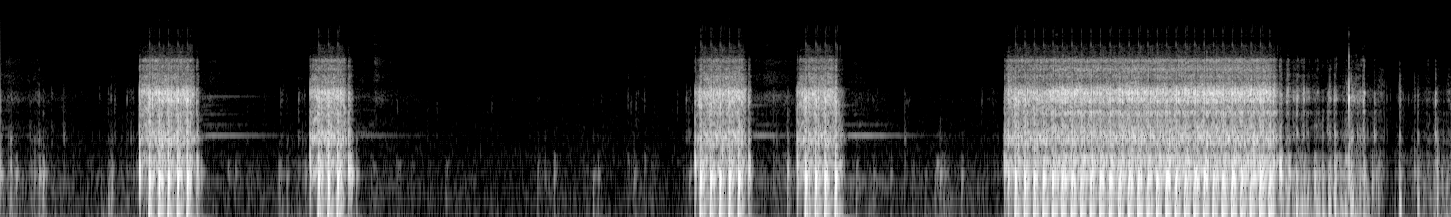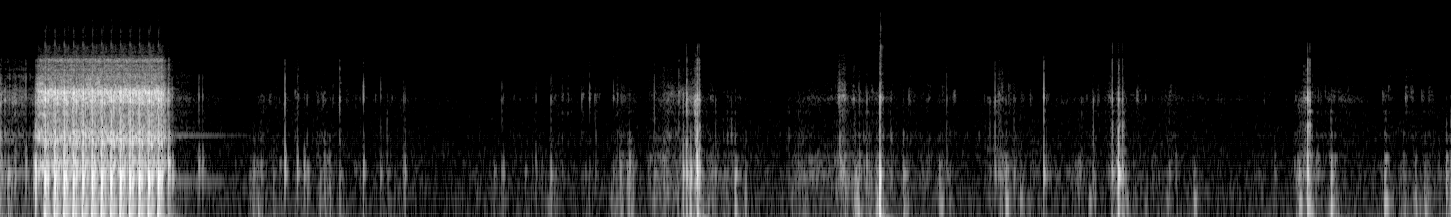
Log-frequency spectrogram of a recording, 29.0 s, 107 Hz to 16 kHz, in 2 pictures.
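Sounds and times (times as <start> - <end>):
airsoft gun firing bursts: 1.4 - 2.2, 3.1 - 3.7, 6.9 - 8.7, 10.0 - 13.2, 14.8 - 16.4.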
